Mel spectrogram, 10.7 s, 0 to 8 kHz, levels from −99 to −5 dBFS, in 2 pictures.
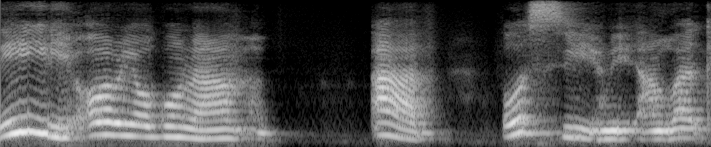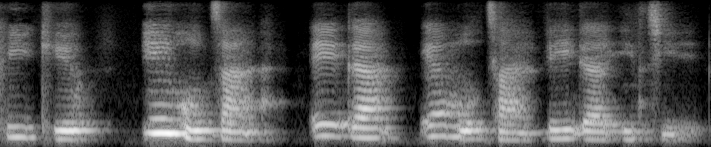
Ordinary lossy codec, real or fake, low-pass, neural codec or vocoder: none; fake; none; codec, 16 kHz, 0.5 kbps, FunCodec, trained on Chinese and English, 25 frames a second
